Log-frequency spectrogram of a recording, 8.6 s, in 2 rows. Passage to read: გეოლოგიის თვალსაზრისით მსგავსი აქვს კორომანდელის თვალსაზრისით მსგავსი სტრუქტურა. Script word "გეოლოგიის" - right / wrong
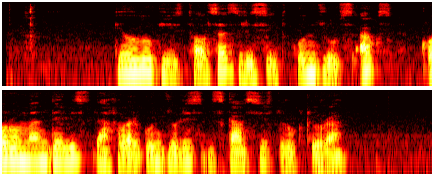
right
